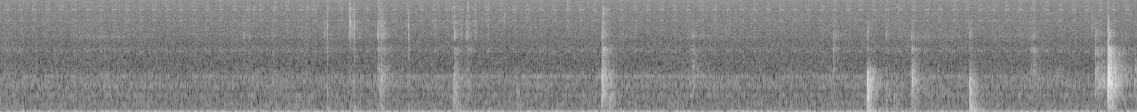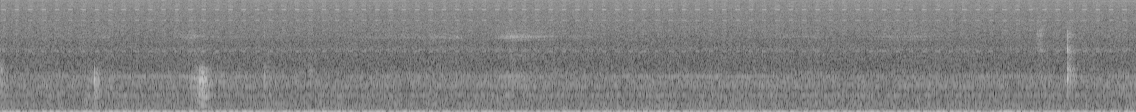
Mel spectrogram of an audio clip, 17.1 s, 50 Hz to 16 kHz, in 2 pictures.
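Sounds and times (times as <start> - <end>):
light clicks and taps: 2.2 - 3.7.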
